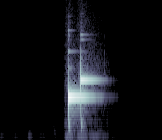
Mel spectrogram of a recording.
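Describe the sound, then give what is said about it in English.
A short two-note electronic chime, a quick rising pair of clean tones, rings out clearly on its own in silence and fades within a fraction of a second: the voice assistant activation sound on a Pixel phone, triggered by double-tapping the back of the phone with TalkBack on. “So I managed to enable the chime.”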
